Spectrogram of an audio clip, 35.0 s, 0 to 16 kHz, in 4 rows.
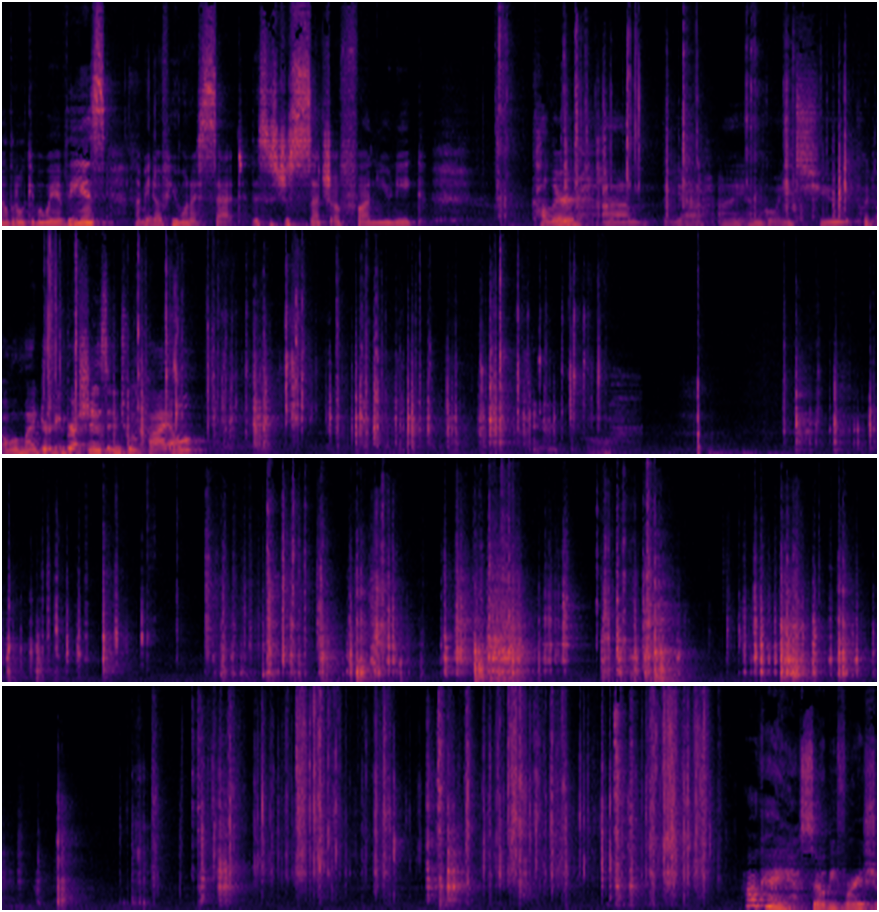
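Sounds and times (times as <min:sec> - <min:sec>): brushes clattering in plastic cups: 0:05.0 - 0:14.6, 0:19.6 - 0:33.5.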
